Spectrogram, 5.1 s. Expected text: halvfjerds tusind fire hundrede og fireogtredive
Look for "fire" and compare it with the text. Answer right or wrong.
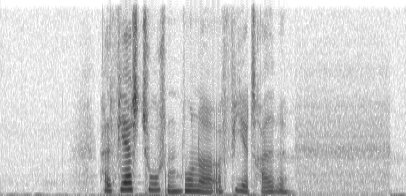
wrong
